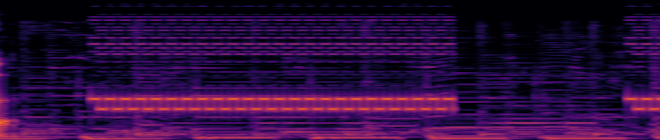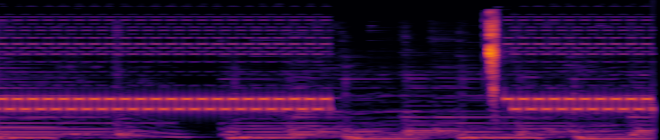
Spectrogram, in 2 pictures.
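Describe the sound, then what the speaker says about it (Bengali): A telephone rings with repeated electronic tone bursts, loud and steady, pausing briefly between rings while background music plays underneath. "ফোনটা ধর"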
